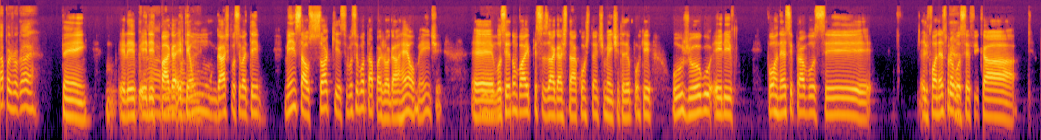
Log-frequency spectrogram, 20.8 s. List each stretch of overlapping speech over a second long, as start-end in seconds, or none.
2.7-4.1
